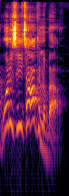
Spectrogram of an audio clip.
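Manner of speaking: high-pitched, exasperated questioning; incredulous challenge. Real, not acted. Disputing the played clip.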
